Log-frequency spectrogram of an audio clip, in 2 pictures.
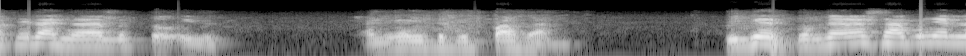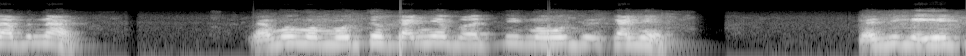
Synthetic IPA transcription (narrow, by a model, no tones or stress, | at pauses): selanalabənt̪oʔḭnḭ | a̰dəkankit̪̬ək̬əpas̬la̰h | t̪iɡəkəbənaɾans̬aməɲadalahbənar | naməmə̃mut͡ʃʊkanɲãbəɾart̪imə̃ŋud͡ʒut̪̚kanɲã | nant̪̬ikaiət̪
